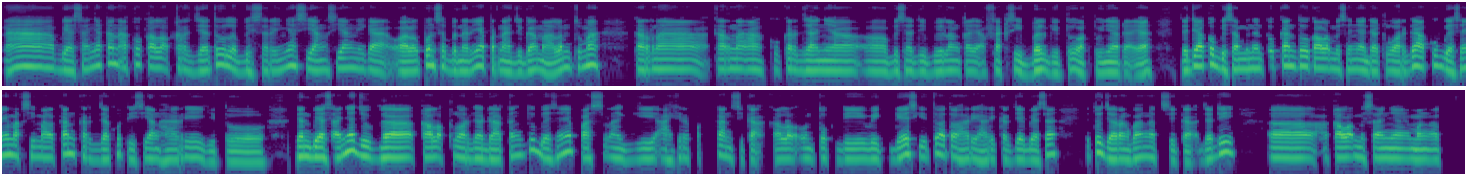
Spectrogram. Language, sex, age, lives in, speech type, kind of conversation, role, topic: Indonesian, male, 30-34, Indonesia, conversation, podcast, guest, Gimana kamu atur ruang kerja kalau rumah sempit?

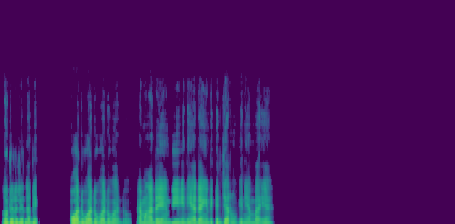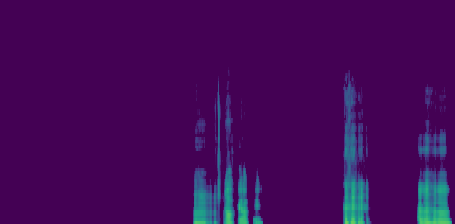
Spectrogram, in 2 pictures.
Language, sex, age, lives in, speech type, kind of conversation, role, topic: Indonesian, male, 35-39, Indonesia, conversation, unstructured, none, Apa yang kamu pelajari dari pengalaman paling sulit dalam hidup?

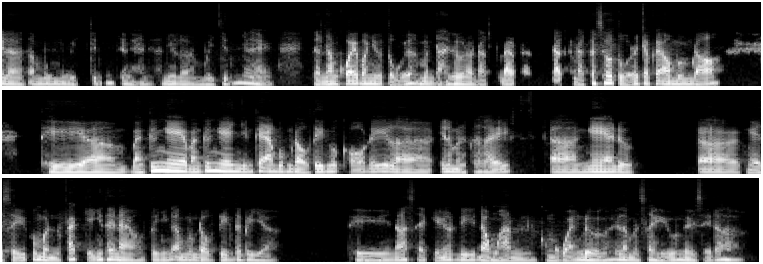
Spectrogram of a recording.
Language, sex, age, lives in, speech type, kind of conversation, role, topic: Vietnamese, male, 30-34, Vietnam, conversation, podcast, guest, Nghệ sĩ nào có ảnh hưởng lớn nhất đến bạn?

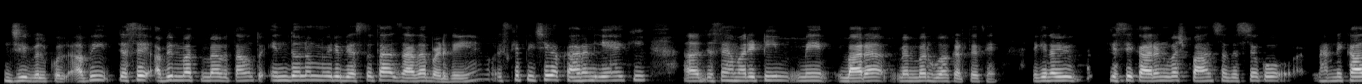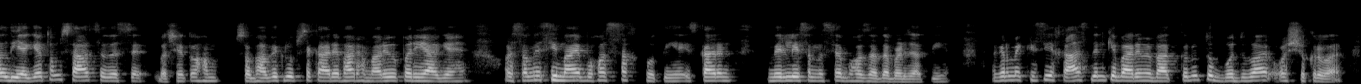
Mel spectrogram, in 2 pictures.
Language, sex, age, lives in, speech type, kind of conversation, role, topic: Hindi, male, 25-29, India, conversation, advice, user, मैं समय का बेहतर प्रबंधन कैसे करूँ और अपने कामों की सीमाएँ कैसे तय करूँ?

